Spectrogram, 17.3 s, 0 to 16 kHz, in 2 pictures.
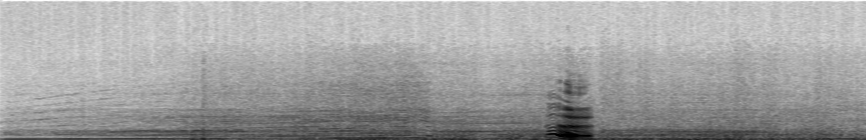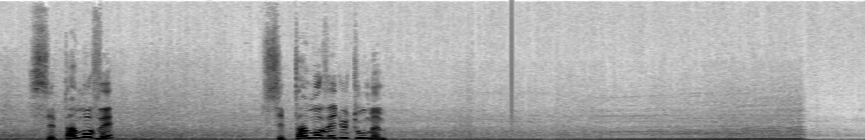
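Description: A Honda CB650R motorcycle rides along a road, its engine a steady, moderately loud drone from the rider's position with slow pitch shifts, while someone talks over it and wind noise sits underneath.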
